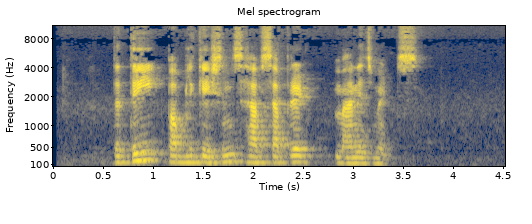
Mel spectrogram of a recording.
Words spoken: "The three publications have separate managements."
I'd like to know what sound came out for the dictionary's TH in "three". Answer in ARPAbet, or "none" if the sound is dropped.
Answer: T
